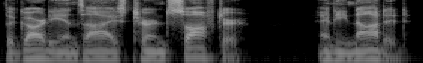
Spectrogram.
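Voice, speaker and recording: A man reading a children's story aloud in an expressive, dramatic storytelling manner. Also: low voice, a little slow, no room sound, clean studio sound. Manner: dramatic, animated delivery.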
